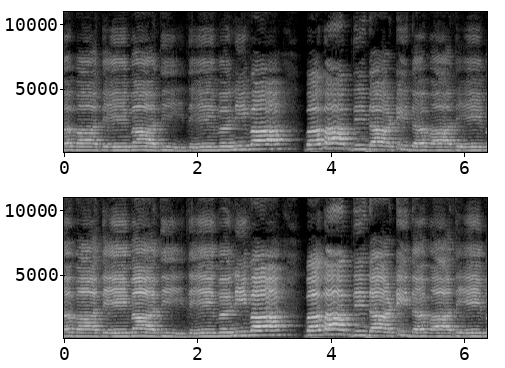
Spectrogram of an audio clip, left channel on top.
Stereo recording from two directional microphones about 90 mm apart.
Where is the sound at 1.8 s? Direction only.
30° left (ahead or behind).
